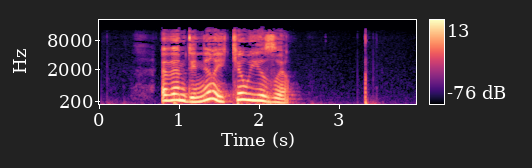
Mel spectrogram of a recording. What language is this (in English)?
Kabyle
